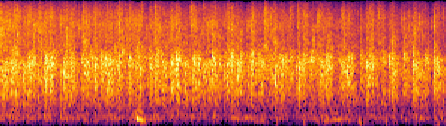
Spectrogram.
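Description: A crowd applauds steadily for several seconds, a dense, continuous wash of many hands clapping, with no voices rising above it.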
